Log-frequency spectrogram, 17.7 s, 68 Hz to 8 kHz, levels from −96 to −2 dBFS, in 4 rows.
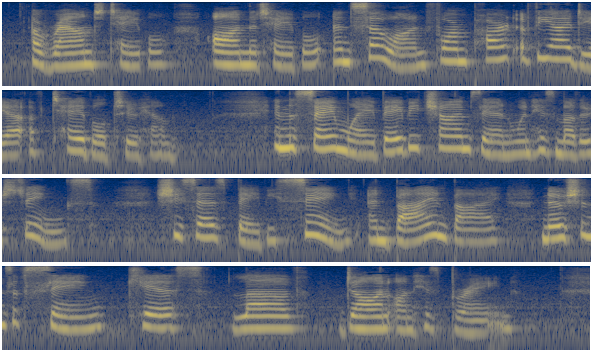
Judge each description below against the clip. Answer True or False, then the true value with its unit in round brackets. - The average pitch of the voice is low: False (235 Hz)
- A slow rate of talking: False (175 wpm)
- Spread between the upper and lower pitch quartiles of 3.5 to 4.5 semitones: True (4.0 semitones)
